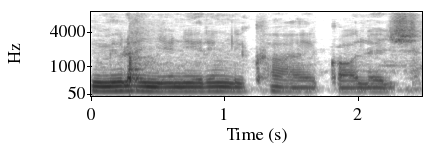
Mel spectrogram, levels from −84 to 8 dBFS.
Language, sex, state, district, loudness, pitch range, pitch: Hindi, male, Uttar Pradesh, Deoria, -18 LUFS, 105-120 Hz, 115 Hz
